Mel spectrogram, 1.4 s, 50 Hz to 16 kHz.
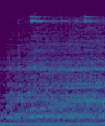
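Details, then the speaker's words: Toshiba M46 VHS VCR, likely late 1990s, rewinding a tape: steady low whir with a faint high whine, even and unbroken, with the gears snapping into place. Normal rewind. "I'm going to rewind it can uh hear the gears and stuff snap it into place"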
